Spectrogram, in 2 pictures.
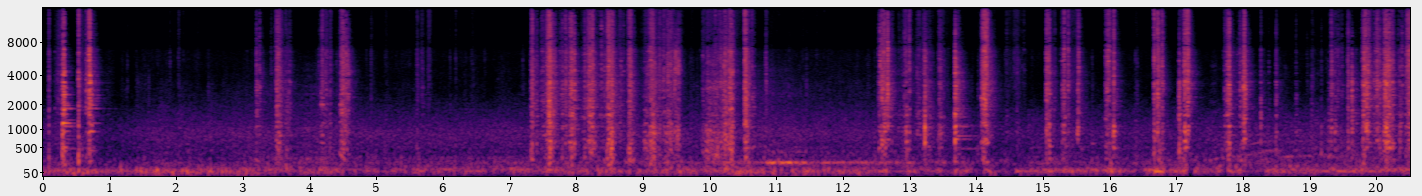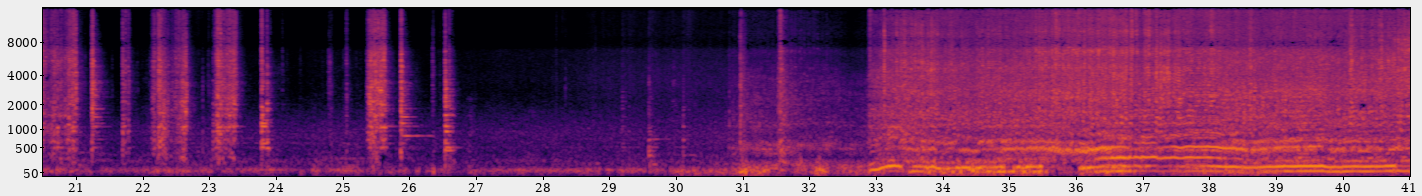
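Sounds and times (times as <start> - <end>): rasping scrapes: 7.3 - 11.6, 12.4 - 24.0, 32.9 - 41.0.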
